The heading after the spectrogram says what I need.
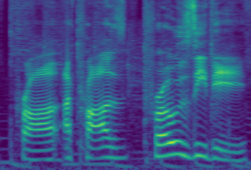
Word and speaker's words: Prozd: Prozd. I call him Prosdy. Pro and then DD are pronounced the letters.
